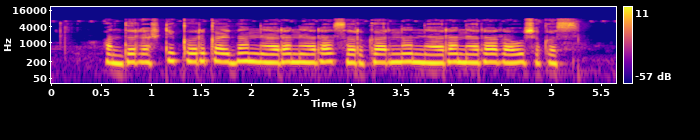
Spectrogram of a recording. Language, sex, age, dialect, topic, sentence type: Marathi, male, 25-30, Northern Konkan, banking, statement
